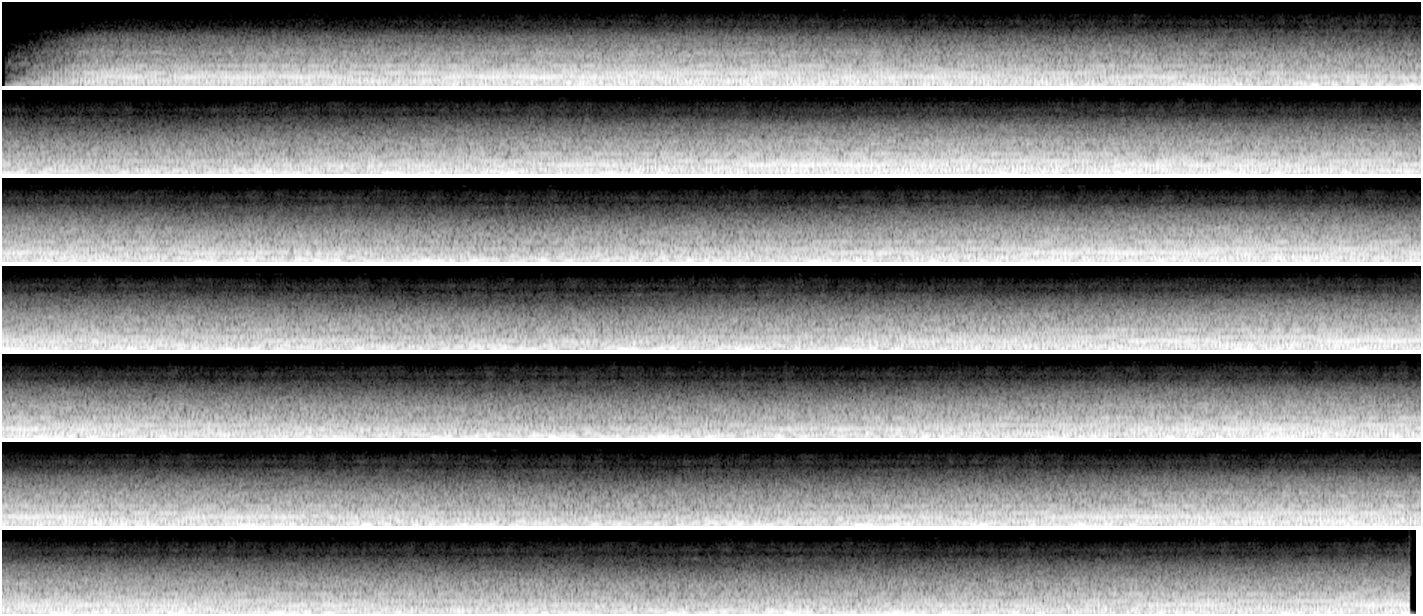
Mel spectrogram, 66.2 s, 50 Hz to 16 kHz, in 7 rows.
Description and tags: Angry Drone 3
An ambient track that sounds a bit angry. Can be cut down to fit whatever length needed, and is simple enough that a looping point could likely be found fairly easily if needed longer.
